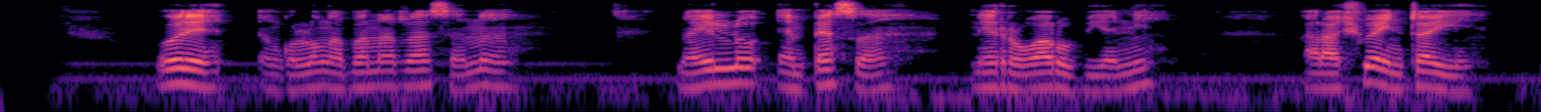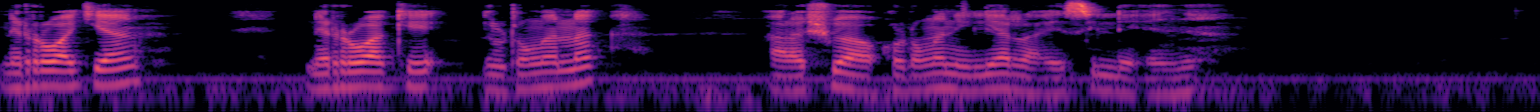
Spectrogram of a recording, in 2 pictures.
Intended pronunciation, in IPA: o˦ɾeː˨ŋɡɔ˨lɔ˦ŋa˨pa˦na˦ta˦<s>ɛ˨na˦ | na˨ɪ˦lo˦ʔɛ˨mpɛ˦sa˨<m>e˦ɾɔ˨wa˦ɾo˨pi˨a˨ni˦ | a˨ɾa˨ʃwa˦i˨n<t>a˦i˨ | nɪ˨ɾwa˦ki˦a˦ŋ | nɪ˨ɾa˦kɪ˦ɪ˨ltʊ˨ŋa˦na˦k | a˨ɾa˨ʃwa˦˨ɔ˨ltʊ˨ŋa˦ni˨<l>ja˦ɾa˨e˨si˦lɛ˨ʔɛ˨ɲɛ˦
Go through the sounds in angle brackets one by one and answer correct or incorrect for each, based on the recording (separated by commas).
correct, incorrect, correct, correct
